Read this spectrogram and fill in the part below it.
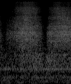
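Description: Fine-grit sandpaper rubs by hand across a cured resin surface in two steady strokes, a close, soft, airy scratching with a brief dip between passes.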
